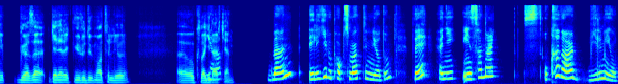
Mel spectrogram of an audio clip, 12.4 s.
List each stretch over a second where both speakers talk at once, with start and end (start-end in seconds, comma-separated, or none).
none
